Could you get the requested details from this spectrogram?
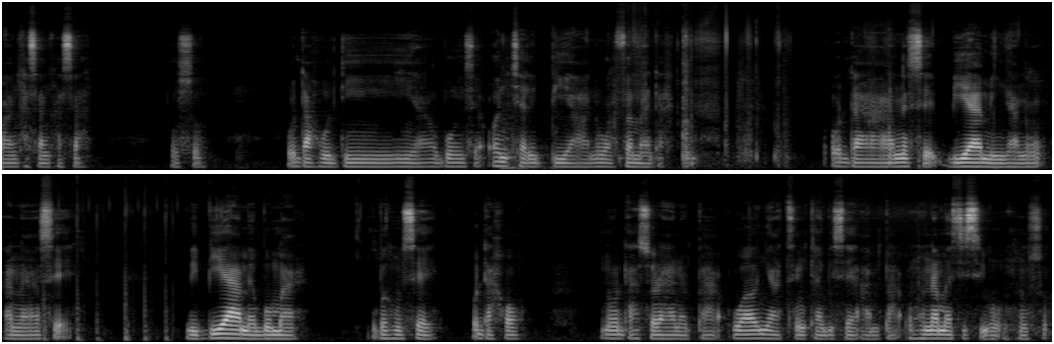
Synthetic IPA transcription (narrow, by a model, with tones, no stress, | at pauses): ã˨ŋ˦kʰa˨sã˦ŋ̩˦kʰa˨sa˨ | ʊ˨sʊ̰˨ | ʊ̰˦da˨ɦɔ˦dĩː˦a˨wʊ˦bɛ˦hʊ̃˦sɛ̰˦ʔɔ˦ɲ̩˦t͡ɕʰɛ˨lɪ˨bi˦aː˨nʊ̃˦wa˨fa˦mã˨da˨ | ʊ̰˦daː˦nʊ̃˦sɛ̰˨bi˦aː˦˨mĩ˨ɲã˨nʊ̰̃˦a̰˨nãː˦sɛ̰˨ | mi˨bi˦a˦˨mɛ̃˨bʊ˦mã˦ | wʊ˦bɛ˦ɦũ˦sɛ˦ | wʊ̰˦da˨hɔ˦ | nʊ̃˦wʊ˦da˨sʊ˨ɾaː˦˨nʊ̃˨pʰa˦wɔ˦a˦o˦ɲã˨a˨tʰɪ̃˨ŋ˨kʰã˦bi˦sɛ˦a̰˨m̩˨pʰa̰˨wʊ̰˦ɦʊ̃˦nã˦ma˨si˦sḭ˨wɔ̰̃˨hʊ̃˦sʊ̰˨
